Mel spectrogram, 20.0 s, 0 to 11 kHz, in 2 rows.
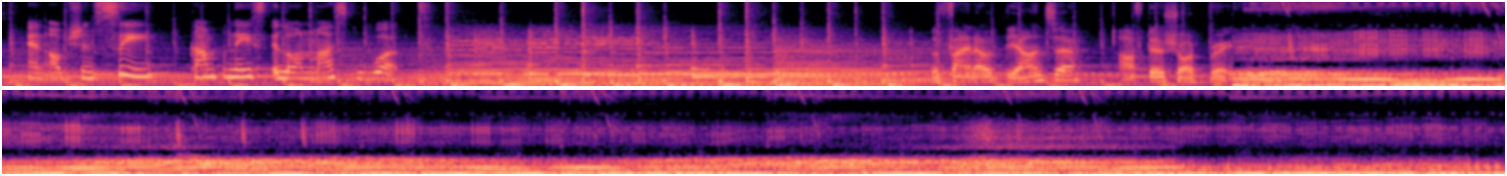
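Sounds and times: low pulsing tone: 0:08.2 - 0:20.0
low rumble: 0:08.2 - 0:20.0.

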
